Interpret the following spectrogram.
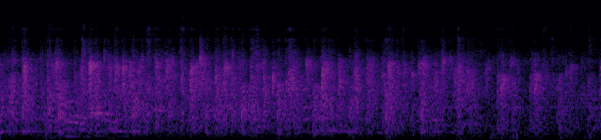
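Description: Scattered, irregular hand-clapping from a church congregation, faint, thinning out near the end.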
